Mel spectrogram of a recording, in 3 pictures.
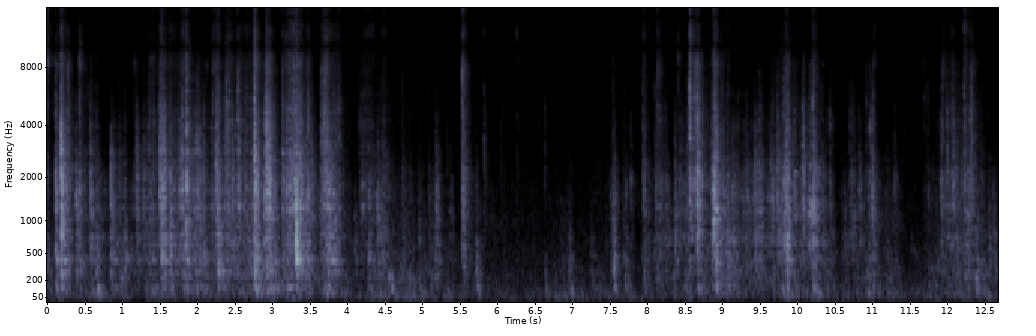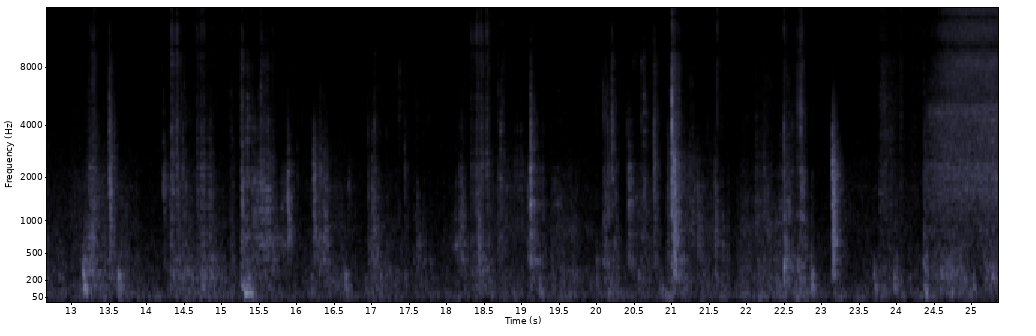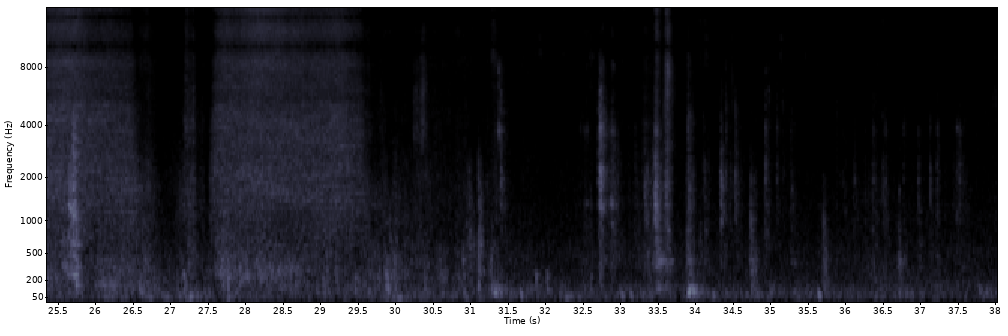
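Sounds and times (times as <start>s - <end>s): rustling hiss of cables: 23.9s - 30.6s
small clicks and knocks: 32.4s - 38.0s.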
